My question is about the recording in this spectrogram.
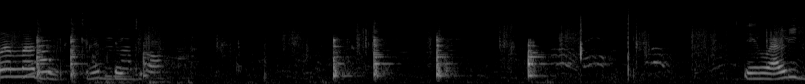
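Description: A young child's high-pitched voice for the first second or so, then a quieter stretch broken by a handful of short, sharp sounds, and the voice again near the end.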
